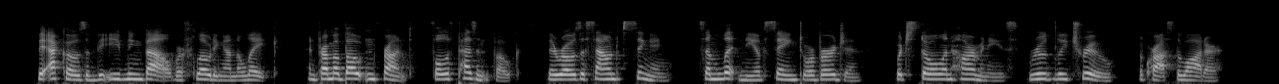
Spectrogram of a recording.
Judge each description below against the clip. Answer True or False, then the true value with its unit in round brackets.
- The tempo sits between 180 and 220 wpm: True (195 wpm)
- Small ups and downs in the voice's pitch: False (3.4 semitones)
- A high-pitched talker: True (230 Hz)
